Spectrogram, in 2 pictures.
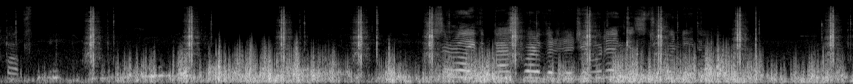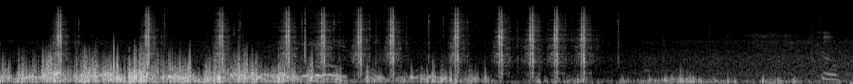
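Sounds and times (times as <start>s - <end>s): airsoft rifle shots clicking: 0.8s - 1.2s, 1.8s - 2.2s, 2.8s - 7.6s, 8.2s - 14.8s.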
